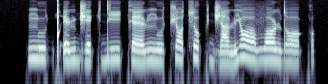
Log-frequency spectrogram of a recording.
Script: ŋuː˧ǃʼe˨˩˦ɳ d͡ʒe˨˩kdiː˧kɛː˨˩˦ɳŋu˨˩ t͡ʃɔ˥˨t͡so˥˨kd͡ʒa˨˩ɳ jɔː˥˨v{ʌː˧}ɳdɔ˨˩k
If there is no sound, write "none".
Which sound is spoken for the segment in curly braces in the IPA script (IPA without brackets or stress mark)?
ɔː˧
